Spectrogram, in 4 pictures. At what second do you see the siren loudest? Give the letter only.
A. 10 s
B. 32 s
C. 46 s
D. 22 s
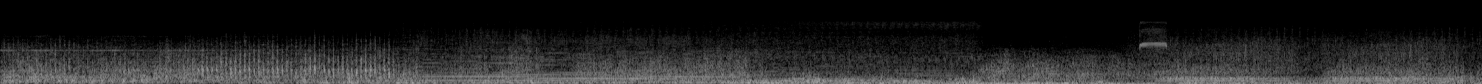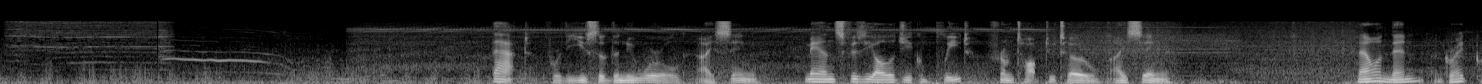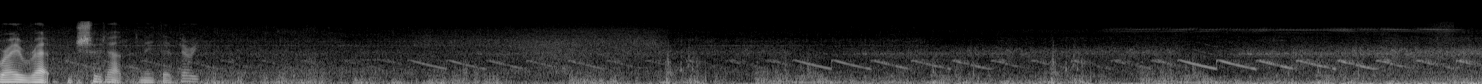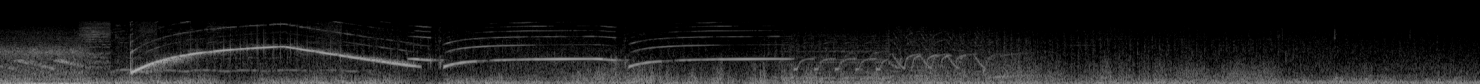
C.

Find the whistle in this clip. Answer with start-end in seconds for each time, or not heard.
11.3-11.8.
